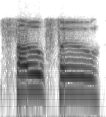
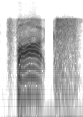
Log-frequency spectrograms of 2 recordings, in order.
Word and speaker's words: Foux: So, you can call me Foux, Fox, Folks, or Fox, and it's all good.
